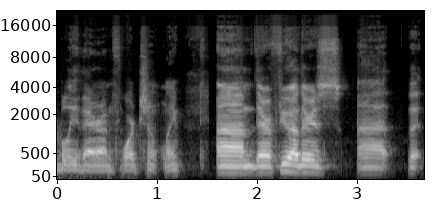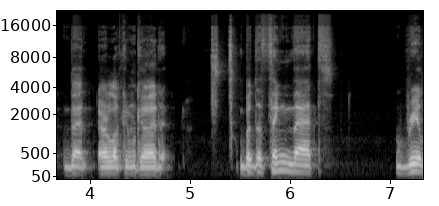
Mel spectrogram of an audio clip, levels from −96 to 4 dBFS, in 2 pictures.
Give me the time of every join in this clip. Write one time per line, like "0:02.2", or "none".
0:01.5
0:04.5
